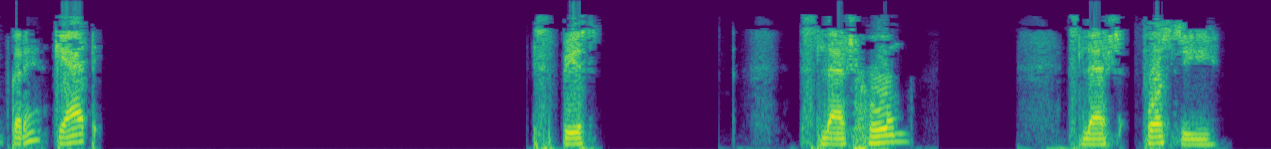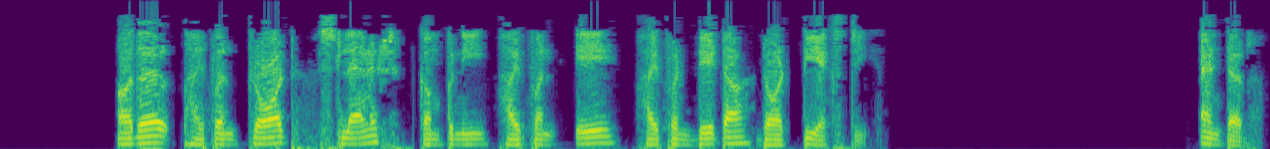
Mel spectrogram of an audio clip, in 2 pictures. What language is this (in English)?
Hindi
